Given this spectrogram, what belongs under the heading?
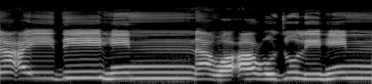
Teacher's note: یفترینہ بین ایدیہن وارجلہن. نون مشدد ہے ایدیہن میں بھی اور وارجلہن میں بھی، اور نون مشدد پر ہمیشہ غنہ کرتے ہیں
